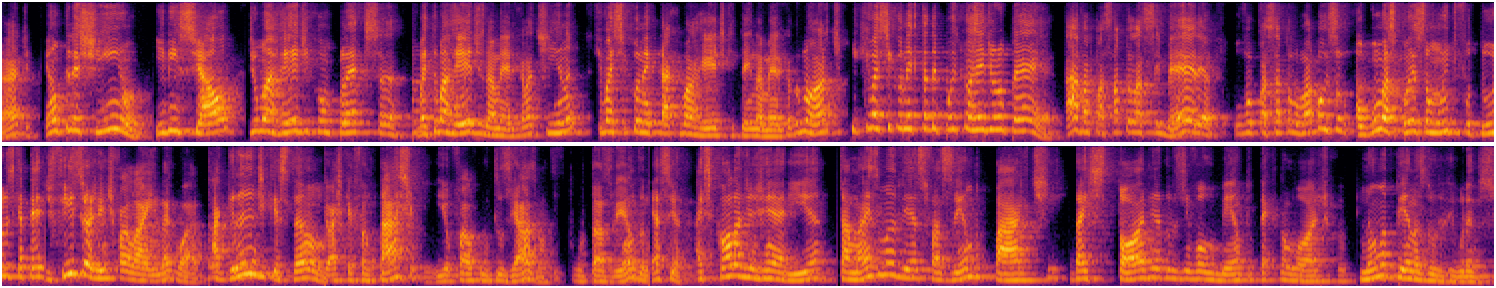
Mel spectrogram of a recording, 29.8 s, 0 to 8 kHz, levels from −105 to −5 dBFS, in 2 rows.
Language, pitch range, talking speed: Portuguese, 135-215 Hz, 210 wpm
